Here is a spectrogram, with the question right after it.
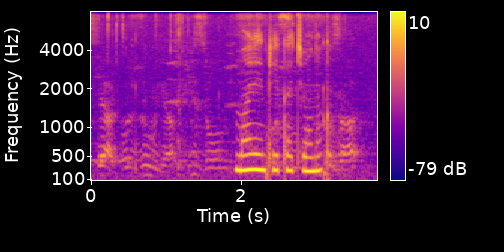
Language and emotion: Russian, neutral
